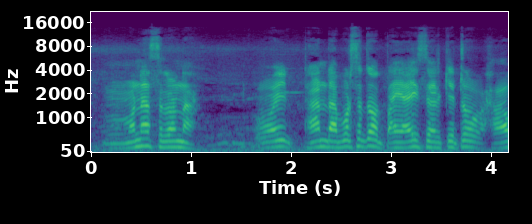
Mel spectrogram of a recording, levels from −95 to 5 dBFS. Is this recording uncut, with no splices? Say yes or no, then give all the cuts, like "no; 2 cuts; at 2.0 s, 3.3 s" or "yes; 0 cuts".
yes; 0 cuts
